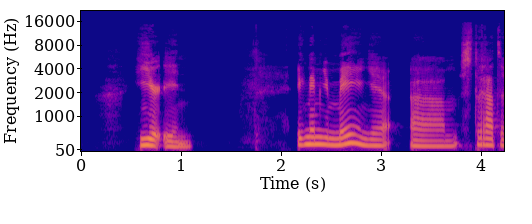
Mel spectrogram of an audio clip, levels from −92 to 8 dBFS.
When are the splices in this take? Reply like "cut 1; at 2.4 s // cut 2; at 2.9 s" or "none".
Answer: none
